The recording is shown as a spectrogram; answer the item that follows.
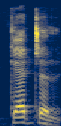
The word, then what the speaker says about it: cattle: इसी तरह कैटल, ये लिखा होगा पीछे, देखें स्पेलिंग है CATTLE, कैटल, जैसे माल मवेशी होते हैं, डोर डंगर होते हैं, कैटल। तो उसूली तौर पे इसको ऐसे लिखना चाहिए कैटल, 2 सिलेबल है, लेकिन अब इसमें से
